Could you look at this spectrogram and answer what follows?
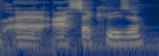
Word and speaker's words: Asakusa: to the pronunciation of asakusa the japanese people almost never vocalize that oh sound in here so it just sounds like asaku asakusa so ass ass sack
